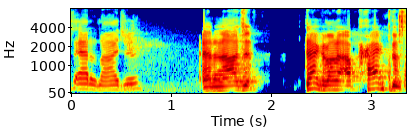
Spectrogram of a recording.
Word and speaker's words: Adonijah: Yeah, it's Adonijah.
